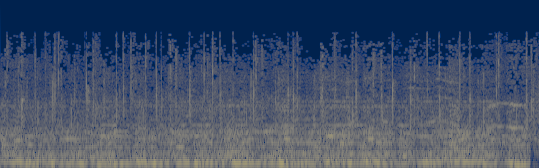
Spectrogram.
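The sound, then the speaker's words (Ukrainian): An audience at a Ukrainian journalism awards ceremony applauds: dense, steady clapping with a rapid crackle of many hands, loud and even from start to finish, with no voices standing out above it. “Ваші оплески!”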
